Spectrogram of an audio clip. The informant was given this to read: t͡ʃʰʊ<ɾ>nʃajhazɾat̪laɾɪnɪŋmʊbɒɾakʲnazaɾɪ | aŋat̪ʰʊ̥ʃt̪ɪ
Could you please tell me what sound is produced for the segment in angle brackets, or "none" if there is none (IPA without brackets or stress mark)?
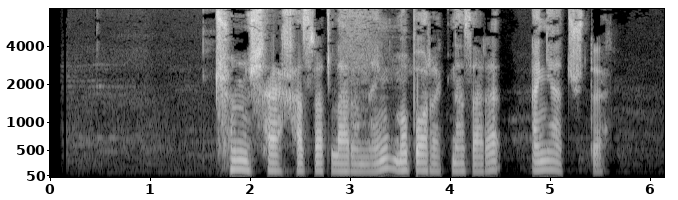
none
